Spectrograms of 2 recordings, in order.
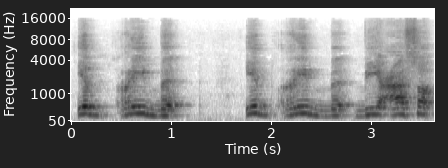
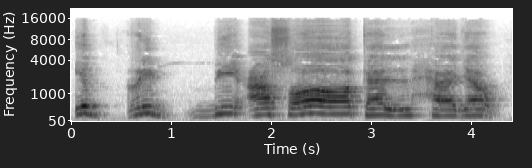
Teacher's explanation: Jadi cukup dibaca langsung dimasukkan ba-nya. Jadi tidak perlu dikolkolahkan. Karena itu masuk kategori idgham mutamatsilain atau idgham misli.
